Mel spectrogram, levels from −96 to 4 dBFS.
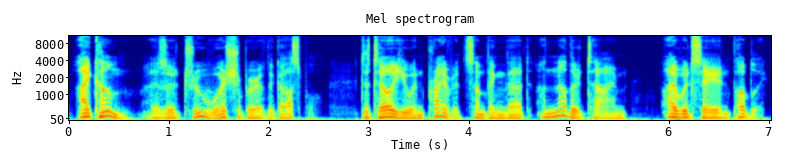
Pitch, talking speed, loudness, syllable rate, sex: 105 Hz, 195 wpm, -21 LUFS, 5.6 syllables/s, male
